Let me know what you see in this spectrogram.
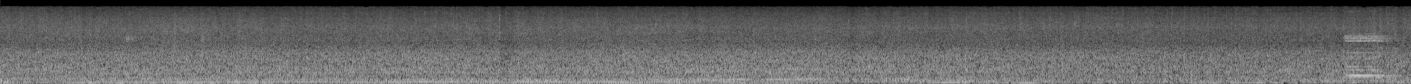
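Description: Heavy rain pouring steadily on a road, with the low hum of passing vehicle engines and tyres on wet tarmac. Near the end a vehicle horn sounds twice, briefly.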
